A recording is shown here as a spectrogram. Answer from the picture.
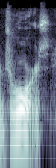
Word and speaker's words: drawer: The dr makes a j sound like in juice and jump. Plus the r j. Then we have the or sound like more and door. Drawer. Drawer.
